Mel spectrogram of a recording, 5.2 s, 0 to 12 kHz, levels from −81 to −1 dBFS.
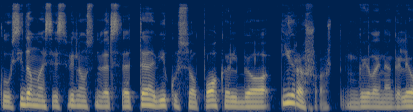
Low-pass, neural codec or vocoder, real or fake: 10.8 kHz; none; real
